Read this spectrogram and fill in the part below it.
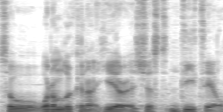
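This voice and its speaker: In a Scottish accent, a man speaks with a fairly low pitch. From Scotland. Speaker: gaming youtuber. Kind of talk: gameplay commentary. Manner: hesitant, many fillers.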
